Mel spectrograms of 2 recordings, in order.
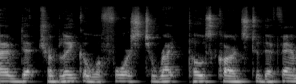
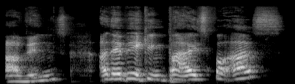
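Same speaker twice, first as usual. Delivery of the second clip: mocking; 10 semitones higher, 9 dB louder than usual. A narrator's reading. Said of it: "somebody said".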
